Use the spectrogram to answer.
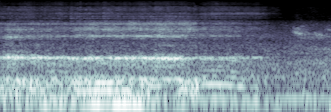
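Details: Elderly grandmother snoring during sleep, worsening over two days; audio bass-boosted for comedy: one long, loud, rattling breath with an added hum; snoring.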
